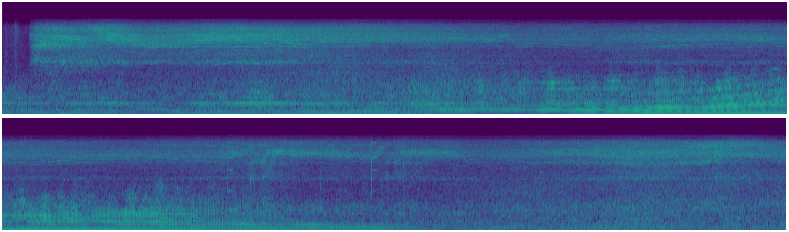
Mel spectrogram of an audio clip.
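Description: Mini quadcopter's small electric motors and propellers whining at a high pitch, starting up about half a second in, the pitch rising and falling as the throttle changes in flight.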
